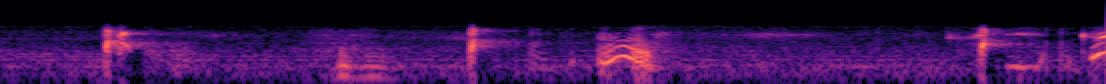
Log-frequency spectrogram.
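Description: Brief, abrupt catches in the breath every second or two, with soft vocal sounds between them; infant hiccups.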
